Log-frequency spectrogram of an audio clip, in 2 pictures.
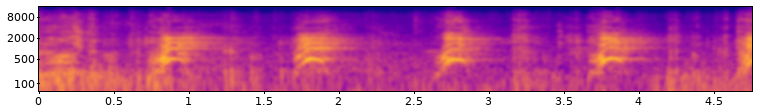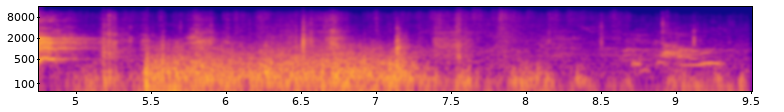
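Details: Five evenly spaced barks, roughly one per second, from an 11-year-old springer spaniel playing in snow, followed by a stretch of low rumbling noise and a faint voice near the end.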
